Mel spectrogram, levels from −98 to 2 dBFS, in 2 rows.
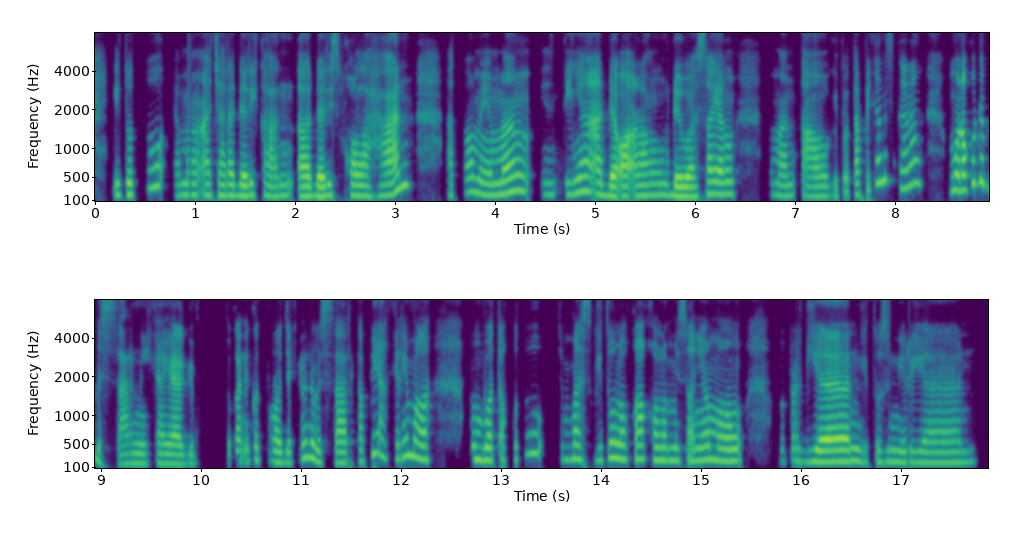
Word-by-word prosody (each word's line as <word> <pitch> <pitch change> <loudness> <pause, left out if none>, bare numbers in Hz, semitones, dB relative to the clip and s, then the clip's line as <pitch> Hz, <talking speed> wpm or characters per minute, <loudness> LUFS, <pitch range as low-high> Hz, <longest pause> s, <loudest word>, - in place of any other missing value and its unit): itu 195 +2 -1
tuh 325 +3 -4
emang 195 +1 -4
acara 185 -1 -1
dari 180 +1 +4
kan 180 -2 -4
eee, 170 0 +4
dari 170 +1 +5
sekolahan 185 - +2 0.4
atau 230 - -7
memang 215 +6 +2 0.2
intinya 205 +4 0
ada 185 -4 +6
o 170 - +5
orang 180 +2 +4 0.2
dewasa 170 +2 +4
yang 205 +1 +3 0.3
memantau 180 -3 -3
gitu. - - -10
Tapi 195 - -4
kan 405 +2 -1
sekarang 370 -3 -3 0.3
umur 270 0 +7
aku 400 - -2
udah 410 - -2
besar 165 +2 -4
nih 170 0 -5
Kak 170 0 -4
ya, 160 -1 +2
gitu 160 0 -11 0.2
itu - - -12
kan 195 +4 -3
ikut 210 +1 -6
project-nya 190 +6 -3
udah 255 - +2
besar, 180 -1 -1
tapi 315 +12 -5
akhirnya 255 -1 -5
malah 260 -6 +2 0.4
membuat 225 -2 +1
aku 235 - -8
tuh 340 +6 -8 0.2
cemas 235 0 -3
gitu 220 +5 -3
loh 245 -3 +2
Kak, 240 +1 +1
kalau 220 -1 +1
misalnya 220 +1 -1
mau 210 -2 +2 0.4
bepergian 200 0 +4
gitu, 200 - -11
sendirian. 185 -1 -4
200 Hz, 175 wpm, -23 LUFS, 180-230 Hz, 0.4 s, umur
